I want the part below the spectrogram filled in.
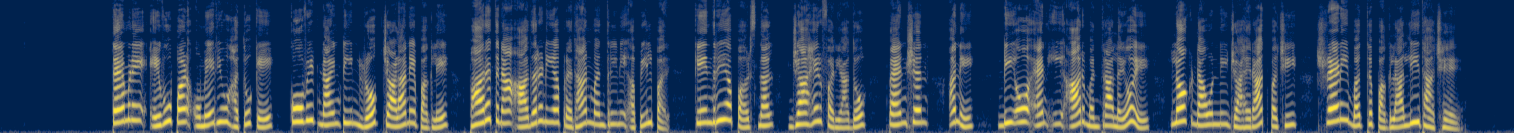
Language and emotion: Gujarati, neutral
